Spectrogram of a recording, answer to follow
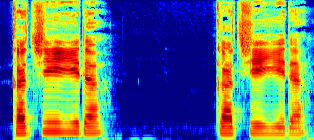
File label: "kvceyetv", Muscogee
